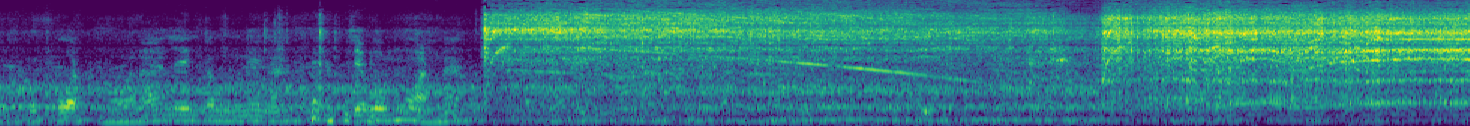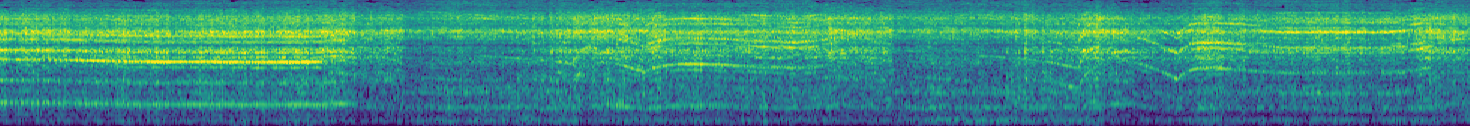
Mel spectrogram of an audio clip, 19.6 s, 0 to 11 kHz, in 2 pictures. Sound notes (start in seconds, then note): 0.2 blacksmith speaking in Thai; 3.4 drill motor runs; 8.3 sound of drill penetrating bamboo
